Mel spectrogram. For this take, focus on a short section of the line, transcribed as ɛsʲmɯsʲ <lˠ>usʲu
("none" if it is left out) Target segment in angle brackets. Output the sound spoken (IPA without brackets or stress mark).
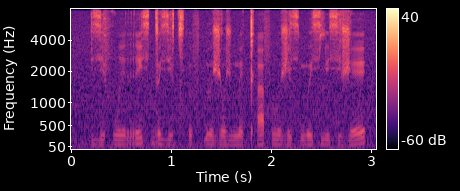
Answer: lʲ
